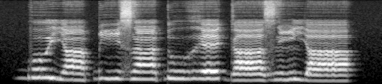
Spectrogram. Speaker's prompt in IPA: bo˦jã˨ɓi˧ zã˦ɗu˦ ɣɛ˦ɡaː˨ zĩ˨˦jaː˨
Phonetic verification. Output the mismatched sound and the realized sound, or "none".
none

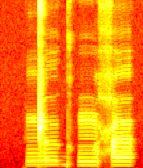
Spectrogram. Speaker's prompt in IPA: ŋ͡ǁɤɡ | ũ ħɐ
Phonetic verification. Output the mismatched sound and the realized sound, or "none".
ɤ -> ɵ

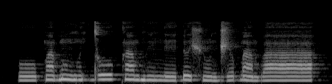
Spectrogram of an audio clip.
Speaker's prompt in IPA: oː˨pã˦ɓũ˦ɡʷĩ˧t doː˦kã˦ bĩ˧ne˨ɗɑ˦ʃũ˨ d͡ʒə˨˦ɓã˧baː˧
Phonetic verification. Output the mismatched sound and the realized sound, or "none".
ɑ˦ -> ə˦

